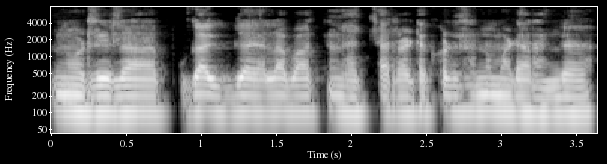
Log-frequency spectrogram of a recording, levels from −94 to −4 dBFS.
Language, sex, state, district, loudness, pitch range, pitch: Kannada, male, Karnataka, Dharwad, -19 LUFS, 100-105 Hz, 100 Hz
